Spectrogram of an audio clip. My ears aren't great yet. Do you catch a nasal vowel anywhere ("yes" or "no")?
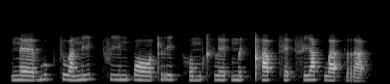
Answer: no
